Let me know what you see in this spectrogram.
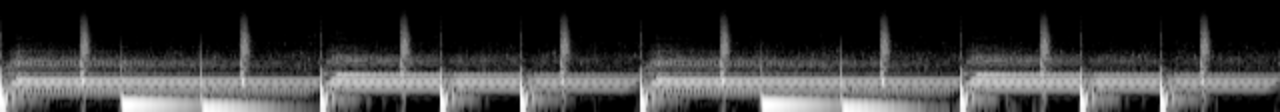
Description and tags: Another relaxing lofi beat to study to.
drum, garbage, percussion-loop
